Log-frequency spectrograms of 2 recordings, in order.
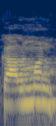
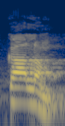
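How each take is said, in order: First: The word ends with an added N sound. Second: The word ends on the M sound. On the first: The speaker calls it wrong. "कुछ लोग कालमन पढ़ते हैं, जो कि गलत sound है" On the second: The speaker calls it right. "क्या पढ़ेंगे इसको? कालम"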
